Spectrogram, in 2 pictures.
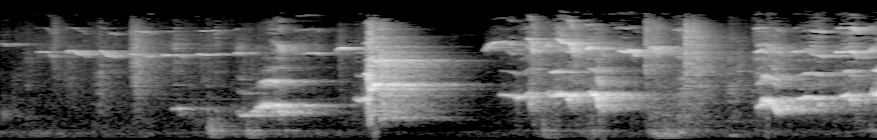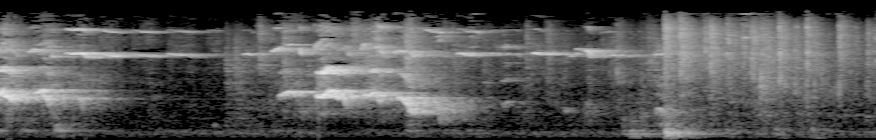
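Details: Excited male Scottish Terrier at home, going nuts over a squirrel on a neighbouring roof. He gives a run of high, sliding whines broken by sharp yelps in four or five bursts, with brief pauses between them.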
